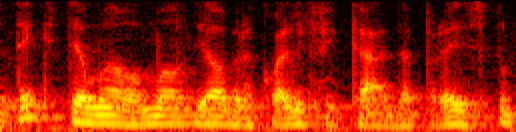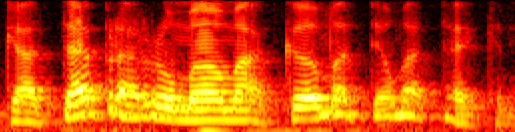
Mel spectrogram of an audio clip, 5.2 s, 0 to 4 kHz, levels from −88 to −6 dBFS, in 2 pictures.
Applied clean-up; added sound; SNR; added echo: none; none; none; none.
